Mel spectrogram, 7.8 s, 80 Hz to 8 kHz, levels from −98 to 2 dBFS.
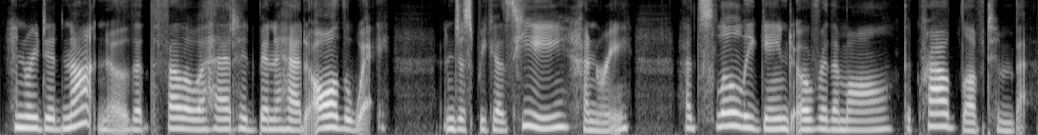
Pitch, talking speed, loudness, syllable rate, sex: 225 Hz, 215 wpm, -17 LUFS, 6.1 syllables/s, female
